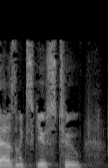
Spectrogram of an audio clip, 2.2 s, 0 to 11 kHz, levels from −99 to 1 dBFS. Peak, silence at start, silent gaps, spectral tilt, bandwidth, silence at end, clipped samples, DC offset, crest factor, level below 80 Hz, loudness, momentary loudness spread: -18 dBFS; 0 s; none; -3 dB/octave; 8.8 kHz; 0.15 s; under 0.1%; under 0.1%; 20 dB; -80 dBFS; -38 LUFS; 18 LU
